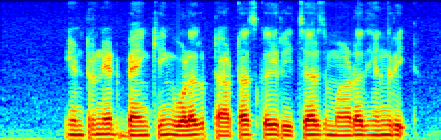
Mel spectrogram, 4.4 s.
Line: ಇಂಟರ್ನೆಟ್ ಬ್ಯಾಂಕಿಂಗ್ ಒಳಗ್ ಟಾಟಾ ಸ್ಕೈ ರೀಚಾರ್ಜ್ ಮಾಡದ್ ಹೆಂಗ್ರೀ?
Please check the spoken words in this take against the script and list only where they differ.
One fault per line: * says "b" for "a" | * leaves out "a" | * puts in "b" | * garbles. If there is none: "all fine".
all fine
